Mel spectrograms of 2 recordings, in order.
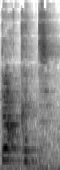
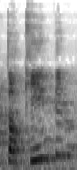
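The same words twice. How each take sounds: First: The word ends in a clear t sound. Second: The ending is not a clear t sound. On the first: The speaker calls it right. "c'est talked" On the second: The speaker calls it wrong. "C'est pas talked"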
